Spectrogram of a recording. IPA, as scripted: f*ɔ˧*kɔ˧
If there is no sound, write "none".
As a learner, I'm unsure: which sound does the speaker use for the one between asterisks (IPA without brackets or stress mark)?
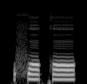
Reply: ɔ˧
